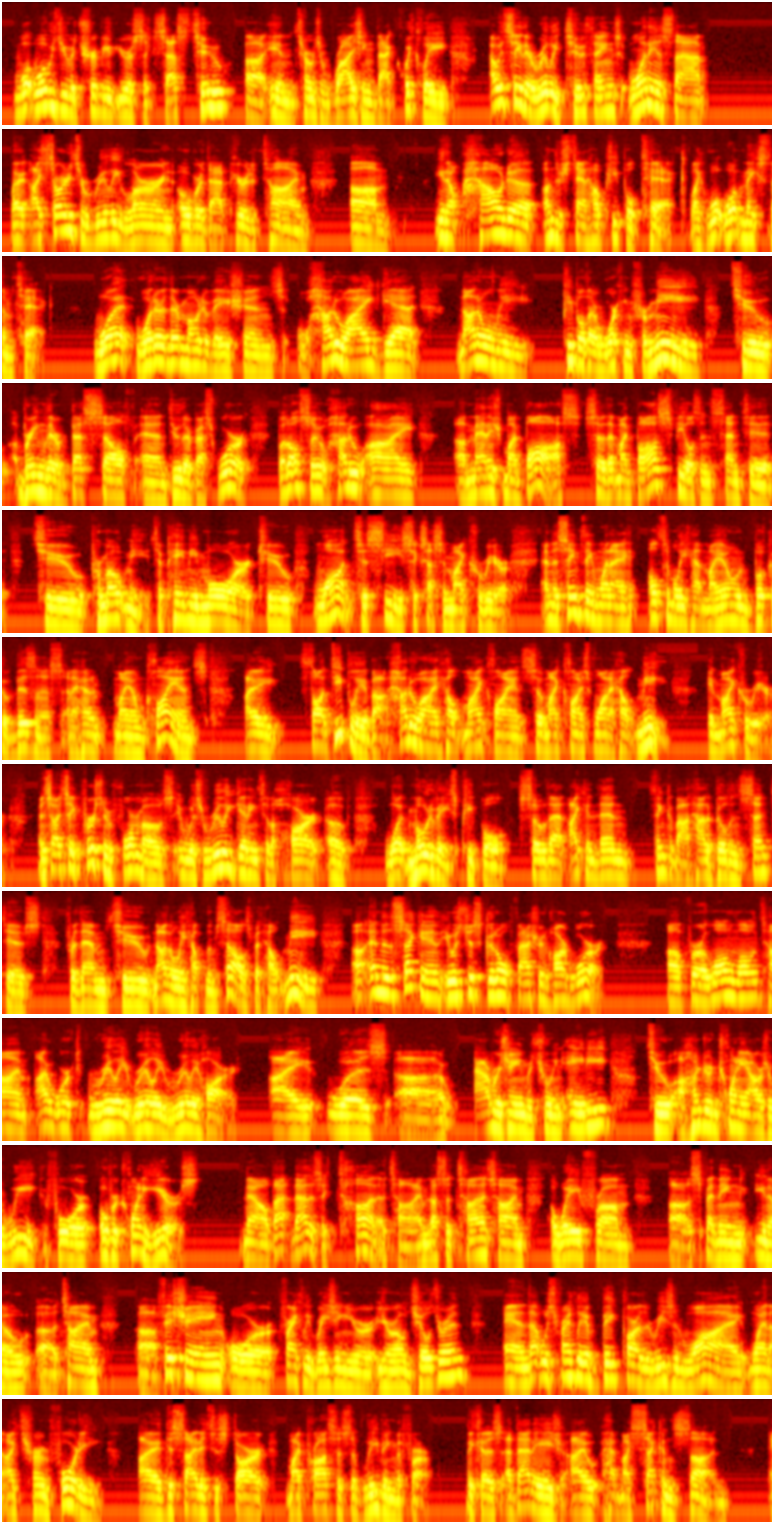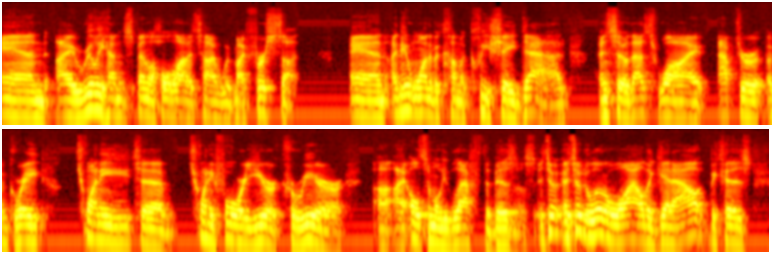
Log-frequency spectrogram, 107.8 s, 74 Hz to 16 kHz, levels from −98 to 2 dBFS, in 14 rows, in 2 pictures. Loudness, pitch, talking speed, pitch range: -20 LUFS, 120 Hz, 190 wpm, 115-135 Hz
